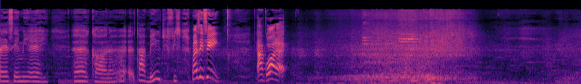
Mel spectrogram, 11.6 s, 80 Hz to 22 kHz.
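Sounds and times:
speech: 0.0 - 5.8
motorcycle engine droning past: 5.7 - 9.9.

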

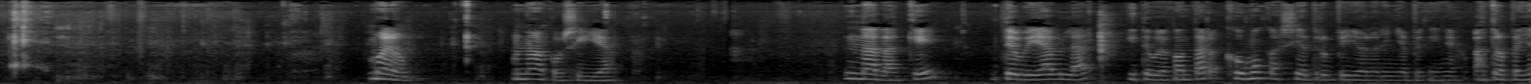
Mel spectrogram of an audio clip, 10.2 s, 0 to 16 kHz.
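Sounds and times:
potato chips being chewed: 0.0 - 2.4
speech: 2.5 - 4.2, 5.6 - 10.2.

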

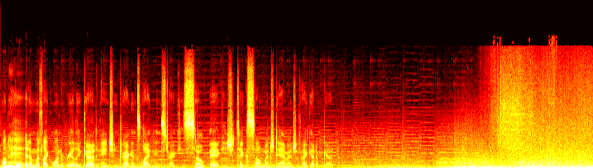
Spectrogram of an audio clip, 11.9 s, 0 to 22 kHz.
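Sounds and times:
speech: 0.0 - 6.9
video game giant blasting a wave of snow: 8.4 - 11.8.

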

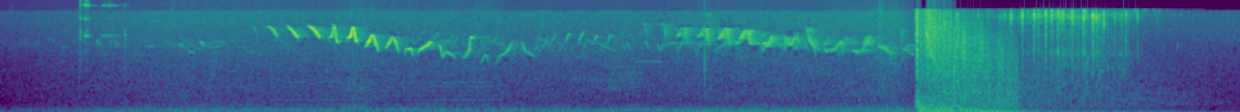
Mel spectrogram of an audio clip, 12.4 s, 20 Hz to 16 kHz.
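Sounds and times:
birds chirping outdoors: 0.0 - 9.4
small test explosion of a homemade bomb: 9.1 - 12.1.

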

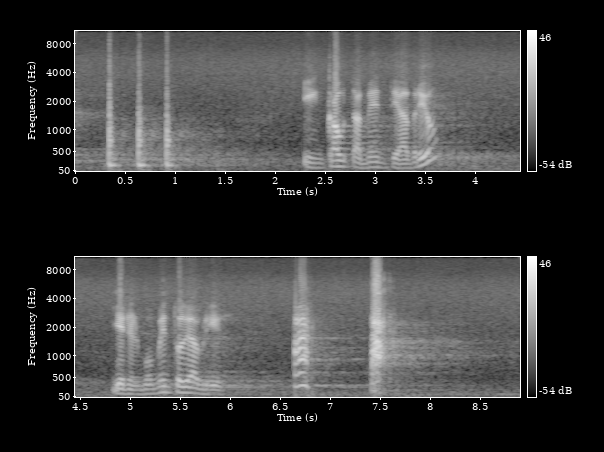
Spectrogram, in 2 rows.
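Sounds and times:
woman's knuckles knocking on a wooden house door: 0.3 - 1.4
speech: 2.3 - 3.8, 4.8 - 7.0.

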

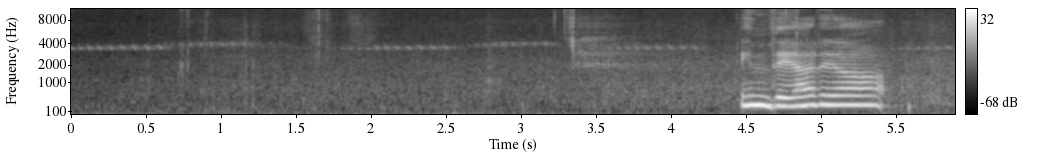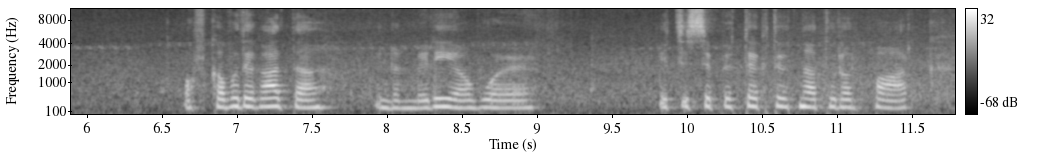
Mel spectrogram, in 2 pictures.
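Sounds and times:
crickets trilling: 0.0 - 8.7
seaside surf: 1.2 - 11.7
speech: 4.5 - 5.5, 6.7 - 9.1, 9.8 - 11.7.

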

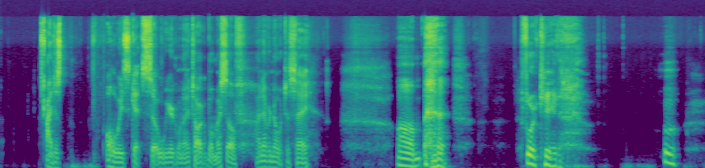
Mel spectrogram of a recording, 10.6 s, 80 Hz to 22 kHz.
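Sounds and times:
speech: 0.7 - 4.8, 6.0 - 7.0, 7.8 - 8.8, 10.0 - 10.2
person yawning: 10.0 - 10.3.

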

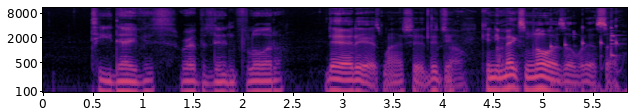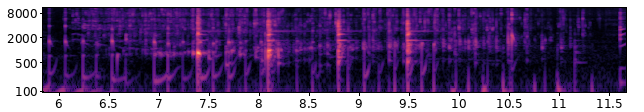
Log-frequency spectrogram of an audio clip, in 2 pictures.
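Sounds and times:
speech: 0.5 - 6.3
liquor poured into a cup as a libation at a comedy show: 5.5 - 11.5.

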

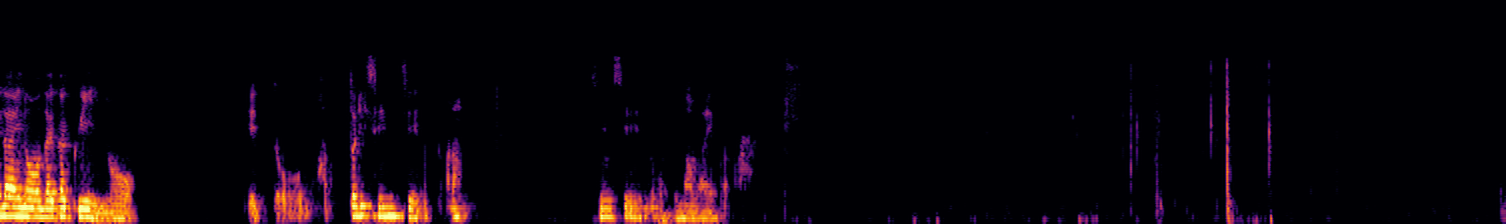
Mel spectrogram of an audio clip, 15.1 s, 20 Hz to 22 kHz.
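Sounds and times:
speech: 0.0 - 1.4, 2.5 - 4.8, 5.9 - 8.0
typing on a computer keyboard: 10.7 - 14.3.

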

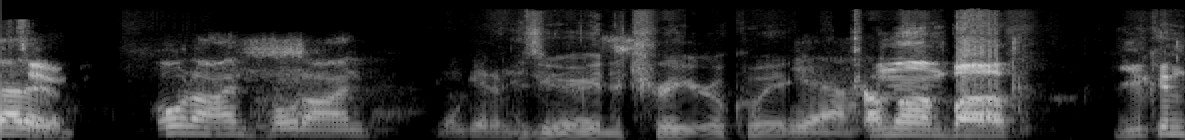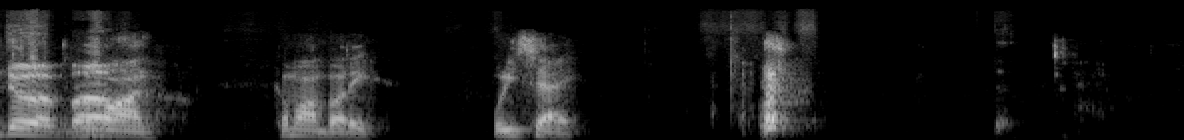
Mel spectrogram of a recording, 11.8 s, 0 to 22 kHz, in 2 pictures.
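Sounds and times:
speech: 0.0 - 8.9
dog barking: 9.6 - 10.0.

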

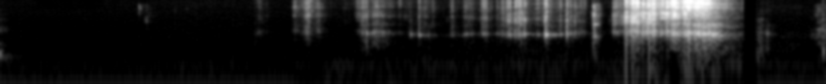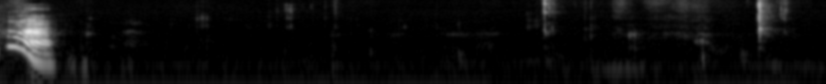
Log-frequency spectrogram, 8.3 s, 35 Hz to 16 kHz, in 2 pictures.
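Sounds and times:
sour cream and onion potato chips crunching: 1.4 - 3.7.

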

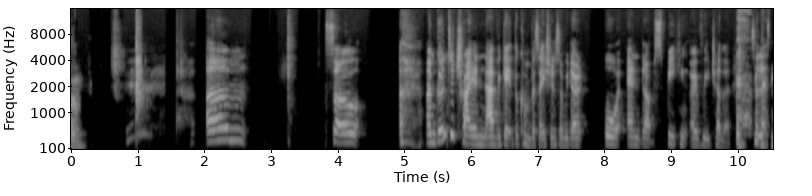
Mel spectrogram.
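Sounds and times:
speech: 0.0 - 1.1, 1.8 - 2.7, 3.8 - 10.5
single sharp hand clap: 0.9 - 1.2.

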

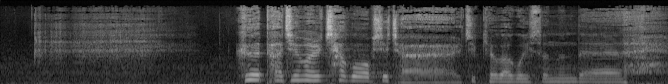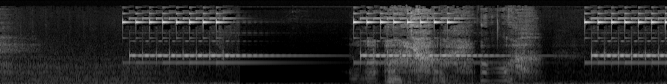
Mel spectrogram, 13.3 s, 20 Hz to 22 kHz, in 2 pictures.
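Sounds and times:
speech: 2.4 - 6.6
telephone ringing with electronic trilling: 7.9 - 13.3.

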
